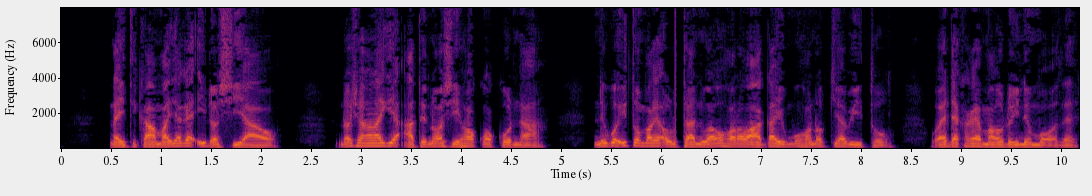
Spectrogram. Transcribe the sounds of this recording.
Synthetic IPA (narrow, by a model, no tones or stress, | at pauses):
naitikamaiaɣɛʔidɔɕiaɔ | nɔɕ̬ɔnanaɣiaʔatenɔɕ̬ieɦɔkwɔkona̰ | neɣwɔitomaɣɛʔoɾutaniwaoɦɔɾɔwaɡaimoɦɔnɔkiawito | wʔɛ̰dɛkaɣɛmaondoinemɔːðɛ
